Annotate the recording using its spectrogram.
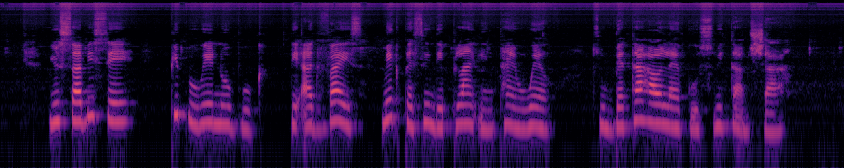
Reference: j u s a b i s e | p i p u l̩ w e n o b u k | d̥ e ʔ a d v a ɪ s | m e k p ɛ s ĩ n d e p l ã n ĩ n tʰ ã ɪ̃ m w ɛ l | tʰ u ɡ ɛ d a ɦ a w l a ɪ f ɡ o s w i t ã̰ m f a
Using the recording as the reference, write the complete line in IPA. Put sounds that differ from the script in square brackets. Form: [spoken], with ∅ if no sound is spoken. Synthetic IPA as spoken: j u s a b i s e | p i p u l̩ w e n o b u k | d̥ e ʔ a d v a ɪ s | m e k p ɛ s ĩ n d e p l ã n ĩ n tʰ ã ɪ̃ m w ɛ l | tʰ u [b] ɛ [t] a ɦ a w l a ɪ f ɡ o s w i t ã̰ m [ʃ] a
